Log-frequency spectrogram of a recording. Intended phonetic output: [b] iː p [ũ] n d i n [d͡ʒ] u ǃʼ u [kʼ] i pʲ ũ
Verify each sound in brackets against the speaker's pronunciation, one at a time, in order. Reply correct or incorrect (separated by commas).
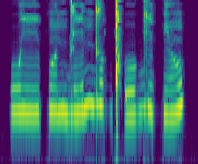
incorrect, correct, incorrect, incorrect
